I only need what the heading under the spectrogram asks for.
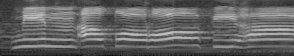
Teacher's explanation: Min atrafiha hukumnya adalah izharu halqi. Karena nun sukun bertemu huruf hamzah dibaca jelas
